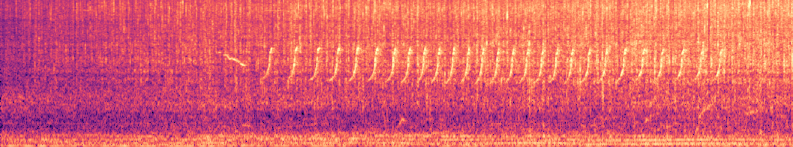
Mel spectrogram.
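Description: A bird singing a long, rapid series of repeated down-slurred chirps, about five a second, starting about three seconds in and stopping shortly before the end, over steady outdoor background noise.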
